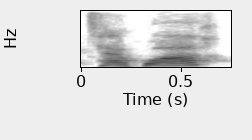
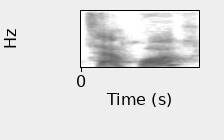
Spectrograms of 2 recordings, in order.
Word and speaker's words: terroir: I'm sure you can say it really well anyway, but it's like tear a bit of paper, so just tear, and then you just go, wah.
